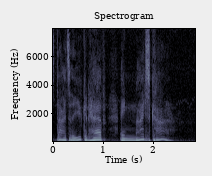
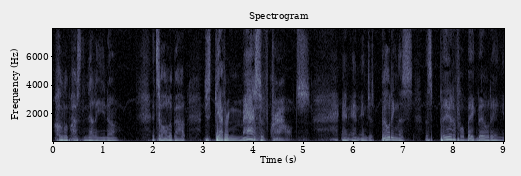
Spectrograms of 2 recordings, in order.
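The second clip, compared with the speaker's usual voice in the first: low, hushed parody of a preacher chasing crowds; mock smug pastor; 7 semitones lower than usual. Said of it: "but our model is Jesus".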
